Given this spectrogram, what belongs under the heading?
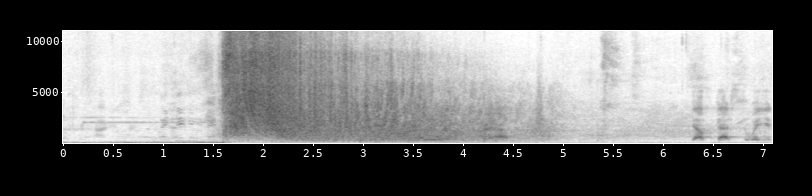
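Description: A Wildman Punisher model rocket on a high-power motor ignites with a sudden loud ripping roar that fades over a few seconds as it climbs away, then a few brief voices follow.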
